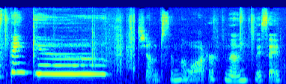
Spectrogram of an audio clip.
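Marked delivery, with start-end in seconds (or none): 0.0-1.4 high, loud cheerful thanks; grateful bear. Acted. Little bear thanking the pigeons, high and loud. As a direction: chirp it up bright and high. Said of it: "And then he says".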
